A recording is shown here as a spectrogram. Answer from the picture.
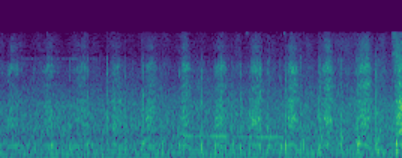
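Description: Running footsteps of two men bounding up stone stairs: a quick, even patter of shoe strikes on the steps, growing louder as they come closer.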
